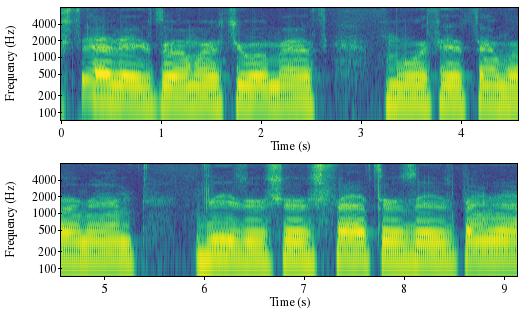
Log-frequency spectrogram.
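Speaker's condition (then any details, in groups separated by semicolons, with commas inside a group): ALS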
